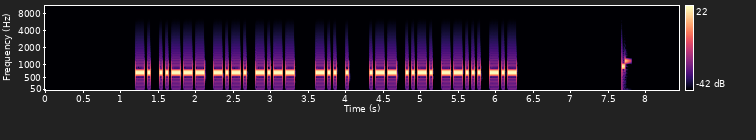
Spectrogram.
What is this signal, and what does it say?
Morse code, heard as a keyed tone, about 30 wpm, 700 Hz. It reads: N2CY DE WF7K
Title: USA Callsign DE Callsign - 4 Characters - 30wpm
